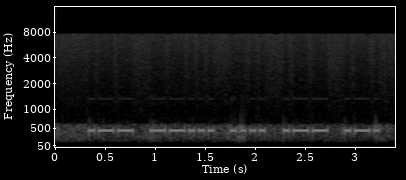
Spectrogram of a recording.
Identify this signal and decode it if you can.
Morse code, heard as a keyed tone, about 22 wpm, 410 Hz. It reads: W7HWR
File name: CW / 2008-ss-cw-k5tr-op-n5rz -04:00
